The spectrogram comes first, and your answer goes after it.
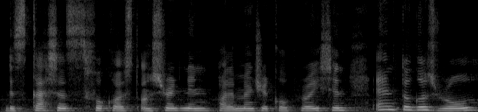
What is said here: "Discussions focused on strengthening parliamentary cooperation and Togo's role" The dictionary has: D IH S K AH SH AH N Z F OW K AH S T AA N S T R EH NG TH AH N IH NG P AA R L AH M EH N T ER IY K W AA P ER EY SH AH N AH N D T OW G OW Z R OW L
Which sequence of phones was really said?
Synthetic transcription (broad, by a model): D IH S K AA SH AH N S F OW K AH S T AA N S T R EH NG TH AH N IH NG P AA L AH M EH N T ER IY K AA P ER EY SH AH N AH N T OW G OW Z R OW L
